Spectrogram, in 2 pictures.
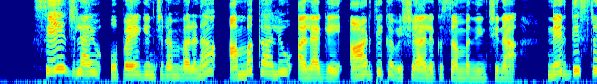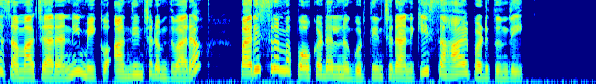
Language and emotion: Telugu, neutral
